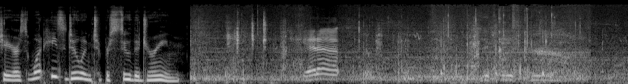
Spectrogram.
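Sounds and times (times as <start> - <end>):
speech: 0.0 - 3.9, 4.8 - 5.8
light brown thoroughbred horse trotting in a small corral: 1.9 - 6.2
faint voices murmuring outdoors: 2.9 - 5.9.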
